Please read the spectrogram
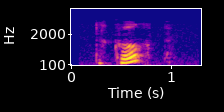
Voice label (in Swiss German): "korb", alsace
